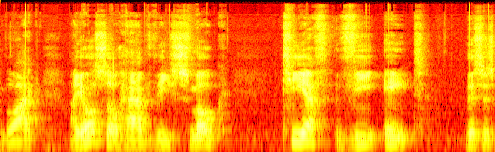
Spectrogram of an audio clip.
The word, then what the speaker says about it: SMOK: Today I'm going to be doing a review on some SMOK products, pronounced SMOK.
